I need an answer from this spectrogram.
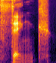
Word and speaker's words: think: Many people say tink instead of think or this instead of this. The correct way is to put your tongue gently between your teeth and push air out.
